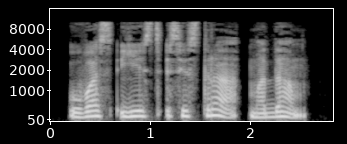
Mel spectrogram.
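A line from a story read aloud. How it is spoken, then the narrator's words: Gentle reminder. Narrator (Russian): мягко напомнил он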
